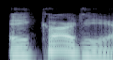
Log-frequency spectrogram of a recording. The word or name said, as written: acardiac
